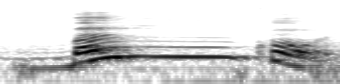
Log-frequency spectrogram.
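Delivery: BANCO with the nasal vowel held long before "co"; som nasal demonstrado. Shown as a demonstration. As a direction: stretch the nasal in "banco", syllable by syllable. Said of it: "Som nasal indicado por N". ("banco" com a vogal nasal bem alongada)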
